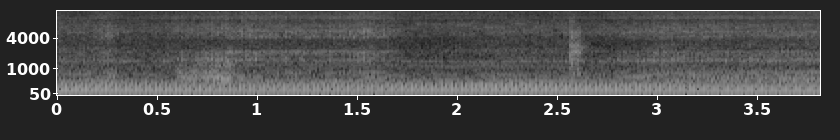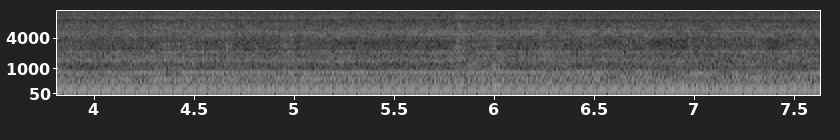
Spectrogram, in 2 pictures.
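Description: Ryobi bench grinder running at full speed with a steady motor hum, as a small carbon-fouled turbo part held in pliers is brushed against its wire wheel to clean off the carbon.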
